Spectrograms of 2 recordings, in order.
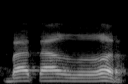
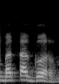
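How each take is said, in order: First: "batagor" with long throaty gh; soft gha. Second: "batagor" with an everyday hard g. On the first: Teacher drills through food names, soft-g "batagor". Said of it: "pakai go". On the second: Teacher shows what to avoid, hard-g "batagor". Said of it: "jangan batagor". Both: Shown as a demonstration.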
